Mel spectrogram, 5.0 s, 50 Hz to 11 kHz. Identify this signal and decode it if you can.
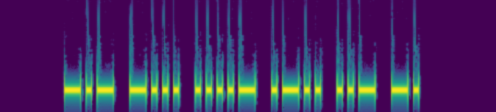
Morse code, heard as a keyed tone, about 22 wpm, 700 Hz. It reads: KB4LUN
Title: USA Call Signs - 6 Characters - Repeated 2x - 22wpm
